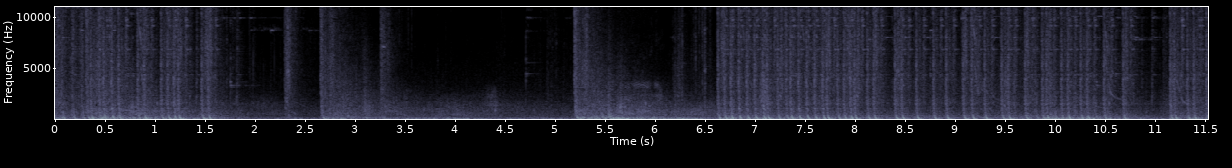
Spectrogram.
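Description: Machine gun fire in the online shooter Ghost in the Shell: Stand Alone Complex – First Assault: dense, sustained bursts of rapid shots, loud and close, breaking off briefly twice before resuming.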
